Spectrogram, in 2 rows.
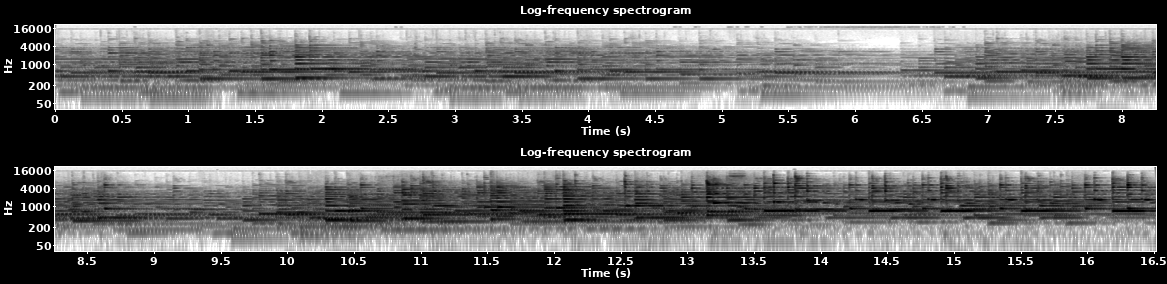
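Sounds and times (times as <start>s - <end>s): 
piano piece in F sharp minor: 0.0s - 16.5s.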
